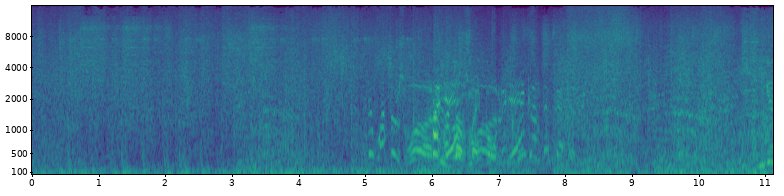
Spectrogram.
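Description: Cannons fire rapidly in a battle at sea.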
